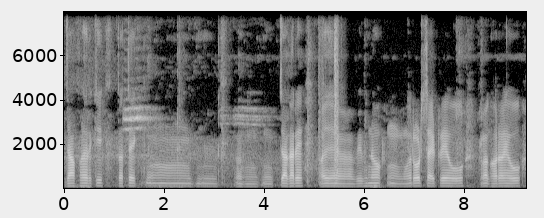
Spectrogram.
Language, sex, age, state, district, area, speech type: Odia, male, 60+, Odisha, Rayagada, rural, spontaneous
